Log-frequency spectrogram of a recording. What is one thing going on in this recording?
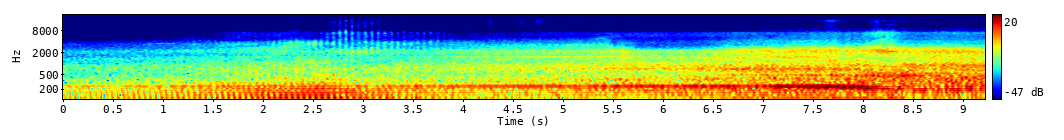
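A diesel locomotive engine drones as it approaches and passes.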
